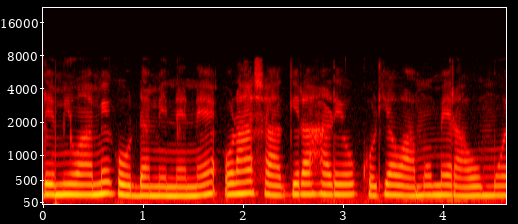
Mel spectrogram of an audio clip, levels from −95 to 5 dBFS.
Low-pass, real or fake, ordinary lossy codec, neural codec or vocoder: none; real; none; none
